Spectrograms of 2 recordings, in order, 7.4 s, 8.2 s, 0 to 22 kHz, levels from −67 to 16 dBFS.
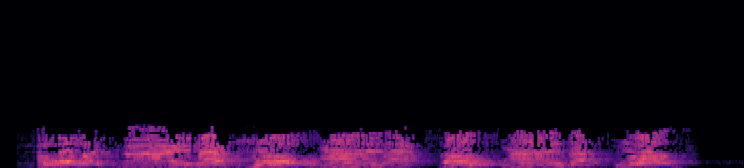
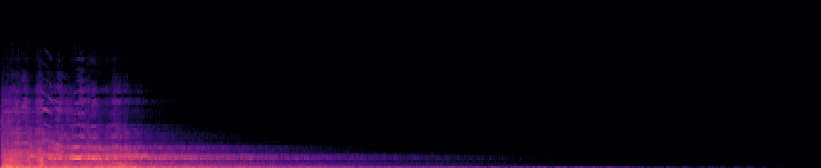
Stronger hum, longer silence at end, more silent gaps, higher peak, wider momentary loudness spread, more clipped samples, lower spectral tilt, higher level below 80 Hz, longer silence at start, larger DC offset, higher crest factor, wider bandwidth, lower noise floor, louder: neither; second, 0.5 s vs 3.25 s; neither; second, -4 dBFS vs 0 dBFS; second, 9 LU vs 25 LU; neither; second, -3.5 dB/octave vs -5.5 dB/octave; second, -84 dBFS vs -24 dBFS; first, 0.35 s vs 0 s; neither; about the same, 18 dB vs 18 dB; second, 6 kHz vs 13 kHz; second, -58 dBFS vs -69 dBFS; second, -20 LUFS vs -15 LUFS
